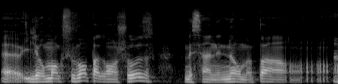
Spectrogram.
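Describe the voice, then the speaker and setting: A man talks at a fairly quick pace with fairly even intonation. Noticeable background noise sits behind him. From Brussels, Belgium. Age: 30s. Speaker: footballer and youth team leader. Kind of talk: casual chat.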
